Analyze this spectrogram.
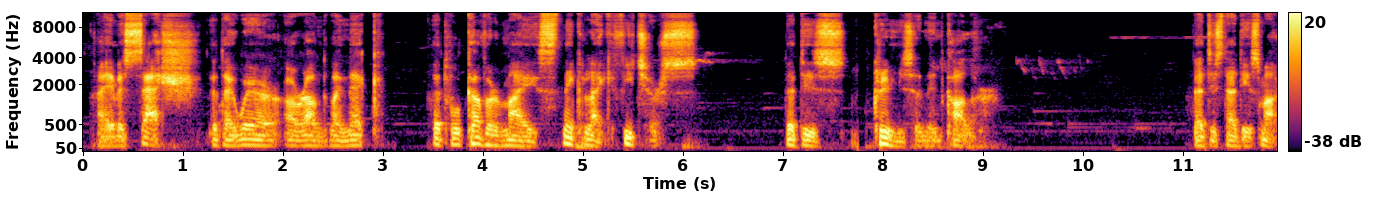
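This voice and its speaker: A man puts on a character voice at a fairly low pitch. He leaves long, frequent pauses. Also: fairly slow pace. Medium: actual play.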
